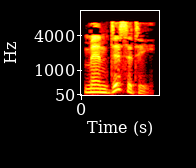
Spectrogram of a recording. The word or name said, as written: mendicity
